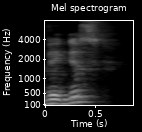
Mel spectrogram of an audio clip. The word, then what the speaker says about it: Vigdis: So Mary Robinson asked President Vigdis of Iceland, and you did a good job of pronouncing her name.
